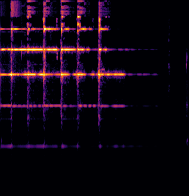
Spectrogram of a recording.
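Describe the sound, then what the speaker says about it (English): A small handheld bell rung in quick bursts, about six bright metallic strikes in a steady rhythm, then the ringing tone fades out, leaving a couple of faint clicks near the end. "ring my bell, ding-a-ling-a-ling"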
